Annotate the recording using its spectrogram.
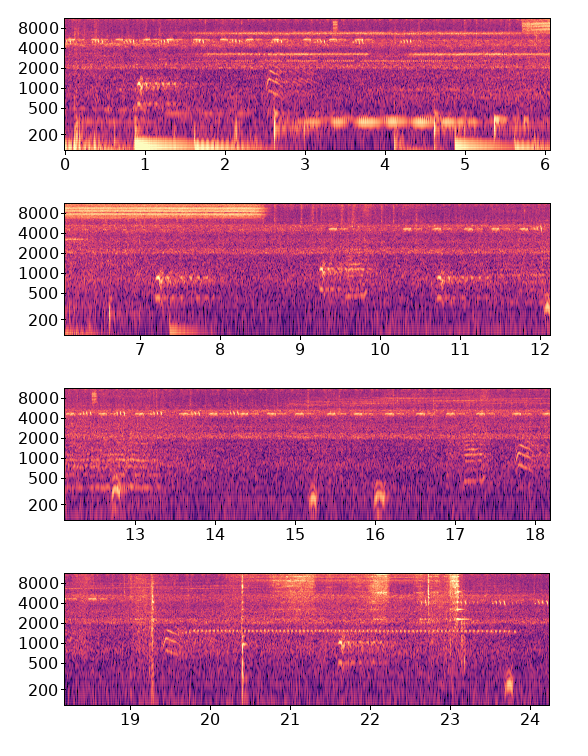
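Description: Birds chirp and call outdoors.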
